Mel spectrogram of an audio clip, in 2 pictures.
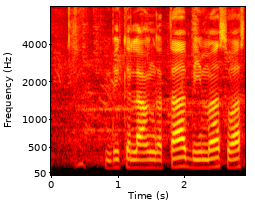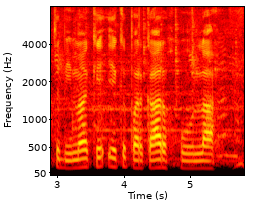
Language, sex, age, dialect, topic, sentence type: Bhojpuri, male, 18-24, Western, banking, statement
